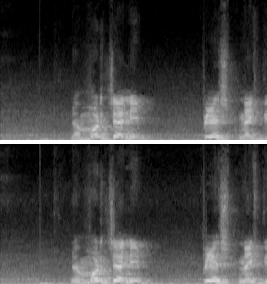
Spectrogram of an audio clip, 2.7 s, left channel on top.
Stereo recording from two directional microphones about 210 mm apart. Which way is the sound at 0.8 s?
15° right (ahead or behind).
